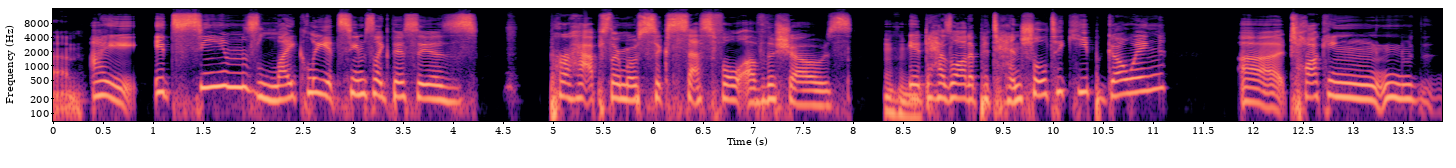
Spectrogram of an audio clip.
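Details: Adult speaker, likely female; normal speech.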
